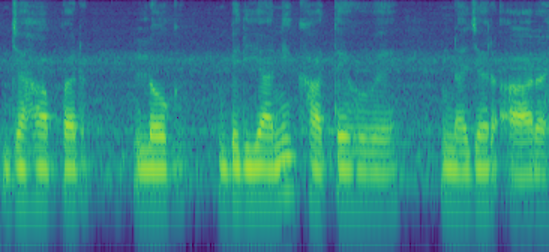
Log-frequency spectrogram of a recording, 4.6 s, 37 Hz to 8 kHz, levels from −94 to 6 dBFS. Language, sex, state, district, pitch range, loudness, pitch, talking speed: Hindi, male, Madhya Pradesh, Dhar, 105-110 Hz, -17 LUFS, 110 Hz, 120 wpm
